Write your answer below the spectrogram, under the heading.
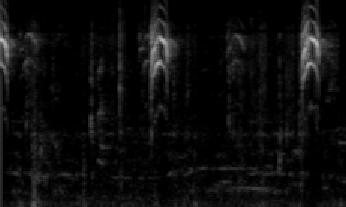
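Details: Wild brown-throated sunbird used as a lure: loud, sharp, high chips with curved overtones about every two seconds, separated by softer, fainter twitters.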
